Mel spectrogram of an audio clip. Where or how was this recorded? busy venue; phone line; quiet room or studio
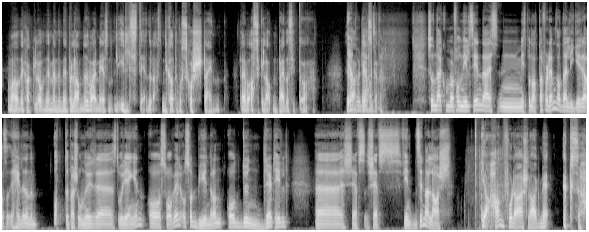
quiet room or studio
